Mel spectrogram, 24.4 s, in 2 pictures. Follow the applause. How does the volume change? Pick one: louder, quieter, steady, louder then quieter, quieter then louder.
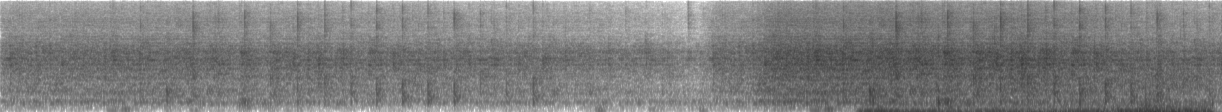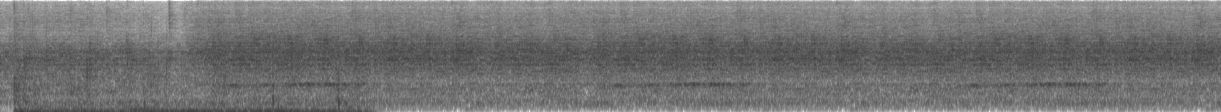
louder.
